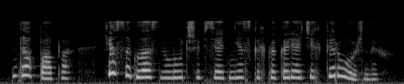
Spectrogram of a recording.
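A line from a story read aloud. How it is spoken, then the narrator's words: Timid request. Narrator (Russian): робко попросила Элси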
